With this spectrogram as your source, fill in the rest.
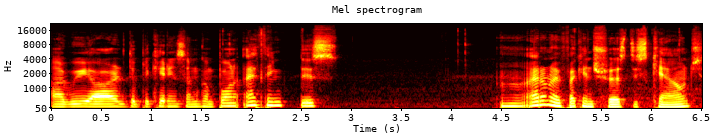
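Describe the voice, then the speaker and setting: Long, frequent pauses break up moderately paced speech with ordinary pitch variation, recorded very cleanly against a silent background. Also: man, medium pitch for a man. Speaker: software developer. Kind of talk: coding tutorial. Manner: casual, hesitant with fillers.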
